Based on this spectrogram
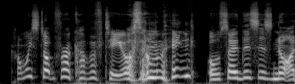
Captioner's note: Emma laughs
